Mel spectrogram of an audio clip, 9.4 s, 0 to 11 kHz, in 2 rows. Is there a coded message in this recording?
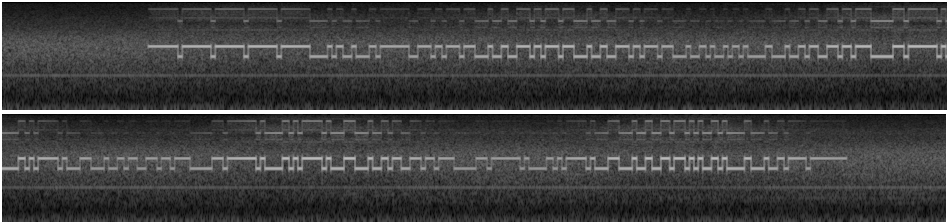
Yes: RTTY (45.45 baud, 850 Hz shift) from 0.7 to 8.9 s, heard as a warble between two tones, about 2550 Hz centre, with radio static, fading, a steady whistle near 1030 Hz and street noise. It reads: CQ CQ CQ DE W5EXZ W5EXZ W5EXZ PSE K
